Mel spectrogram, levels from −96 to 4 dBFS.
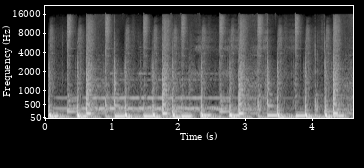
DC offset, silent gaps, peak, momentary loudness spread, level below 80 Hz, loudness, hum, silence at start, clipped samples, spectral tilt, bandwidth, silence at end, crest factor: under 0.1%; none; -2 dBFS; 3 LU; -24 dBFS; -17 LUFS; none; 0.05 s; under 0.1%; -6.5 dB/octave; 16.5 kHz; 0 s; 14 dB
